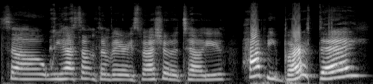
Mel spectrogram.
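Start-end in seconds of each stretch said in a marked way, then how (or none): 2.4-3.7 high, loud, slow happy birthday; excited birthday cheer. Real, not acted. Mom announces son's birthday.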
